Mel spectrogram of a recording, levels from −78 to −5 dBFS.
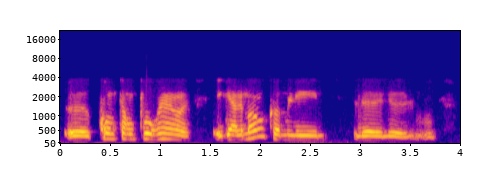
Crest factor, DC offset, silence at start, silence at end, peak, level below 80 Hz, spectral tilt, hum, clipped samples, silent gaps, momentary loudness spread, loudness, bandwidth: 14 dB; under 0.1%; 0.05 s; 0.25 s; -2 dBFS; -60 dBFS; -10 dB/octave; none; under 0.1%; none; 11 LU; -16 LUFS; 4 kHz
